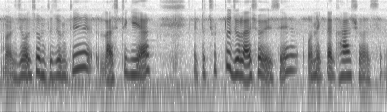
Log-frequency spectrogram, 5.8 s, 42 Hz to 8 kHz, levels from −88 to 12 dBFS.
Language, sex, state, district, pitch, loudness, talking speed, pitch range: Bengali, female, Assam, Hailakandi, 265 Hz, -18 LUFS, 135 wpm, 240-300 Hz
